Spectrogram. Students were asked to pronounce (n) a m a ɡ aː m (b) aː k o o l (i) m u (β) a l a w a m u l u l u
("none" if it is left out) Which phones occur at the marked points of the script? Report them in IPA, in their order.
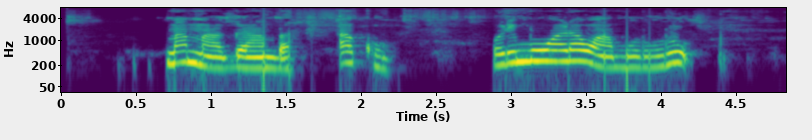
m, b, i, w

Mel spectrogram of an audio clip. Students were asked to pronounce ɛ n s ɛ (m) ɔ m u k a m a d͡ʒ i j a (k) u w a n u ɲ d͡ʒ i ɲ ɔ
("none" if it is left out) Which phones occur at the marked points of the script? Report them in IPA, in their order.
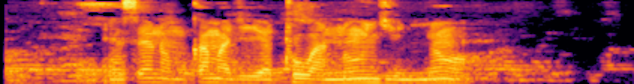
n, t

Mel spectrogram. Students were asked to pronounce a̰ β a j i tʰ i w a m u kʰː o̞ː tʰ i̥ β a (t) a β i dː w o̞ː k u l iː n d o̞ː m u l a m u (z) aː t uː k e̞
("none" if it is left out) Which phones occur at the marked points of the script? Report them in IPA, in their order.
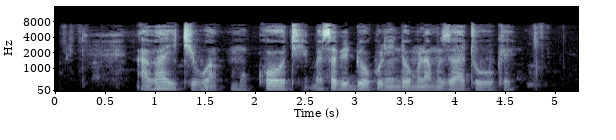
s, z

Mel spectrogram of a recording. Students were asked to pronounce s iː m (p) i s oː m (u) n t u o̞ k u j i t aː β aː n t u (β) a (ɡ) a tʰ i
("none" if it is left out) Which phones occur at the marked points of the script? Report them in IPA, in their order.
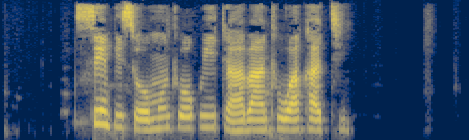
p, uː, w, k

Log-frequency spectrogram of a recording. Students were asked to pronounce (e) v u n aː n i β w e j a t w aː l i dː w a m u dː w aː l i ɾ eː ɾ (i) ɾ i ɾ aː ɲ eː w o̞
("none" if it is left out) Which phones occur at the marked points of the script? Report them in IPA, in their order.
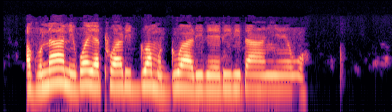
a, i

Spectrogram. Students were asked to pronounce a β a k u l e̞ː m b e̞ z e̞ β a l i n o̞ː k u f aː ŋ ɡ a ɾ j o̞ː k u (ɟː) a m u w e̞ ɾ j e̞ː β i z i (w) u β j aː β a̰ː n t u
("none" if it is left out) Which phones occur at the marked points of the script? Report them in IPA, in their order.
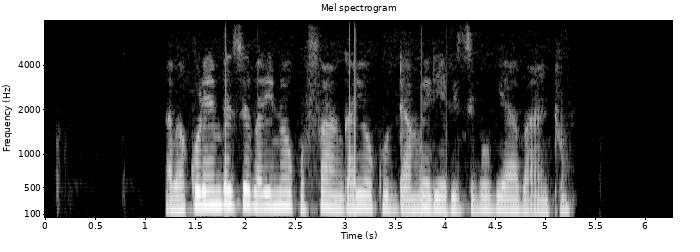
dː, β

